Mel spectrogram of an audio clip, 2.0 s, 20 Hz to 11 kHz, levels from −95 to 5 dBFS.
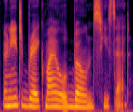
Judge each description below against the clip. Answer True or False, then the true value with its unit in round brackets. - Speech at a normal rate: False (270 wpm)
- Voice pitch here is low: False (205 Hz)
